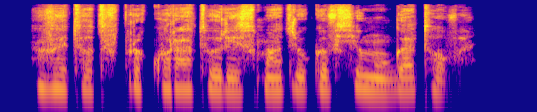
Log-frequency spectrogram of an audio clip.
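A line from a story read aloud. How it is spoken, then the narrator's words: Strained, pained exhale. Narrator (Russian): сдавленно выдохнула я, держась под ребрами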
